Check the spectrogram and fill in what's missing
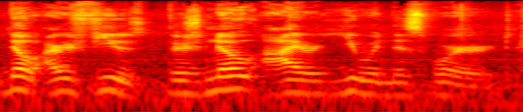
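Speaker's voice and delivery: loud, mock-indignant protest; indignant refusal. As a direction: refuse outright, playfully exasperated. Acting out gamer refusing French pronunciation.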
